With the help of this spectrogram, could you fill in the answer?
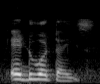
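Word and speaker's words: advertise: देखिए यहाँ पे मैंने आपको बताया एडवर्टाइज, और आर की आवाज़ नहीं आएगी, एडवर्टाइज, एडवर्टाइज। तो आर साइलेंट रहता है और ए की आवाज़ आती है, एडवर्टाइज।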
